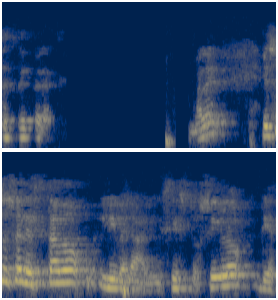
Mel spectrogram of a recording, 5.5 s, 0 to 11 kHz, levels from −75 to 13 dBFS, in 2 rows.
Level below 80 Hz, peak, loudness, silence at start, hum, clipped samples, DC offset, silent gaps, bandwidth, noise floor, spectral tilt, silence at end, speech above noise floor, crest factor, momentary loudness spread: -48 dBFS; 0 dBFS; -18 LUFS; 0 s; none; under 0.1%; under 0.1%; 0.67-1.63 s, 1.76-1.86 s; 7.2 kHz; under -90 dBFS; -7.5 dB/octave; 0 s; over 72 dB; 18 dB; 19 LU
